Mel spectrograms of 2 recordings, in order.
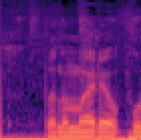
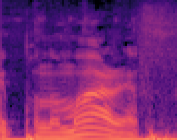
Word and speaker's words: Пономарев: Благодаря работе у Блейки имя Валери Пономарев, американцы произносят эту фамилию с ударением на «а», на долгие годы стало единственным русским именем, известным широким кругам любителей джаза в США.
